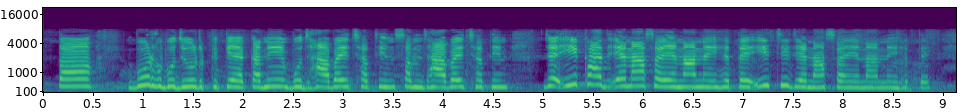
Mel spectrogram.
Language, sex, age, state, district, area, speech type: Maithili, female, 45-60, Bihar, Muzaffarpur, urban, spontaneous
